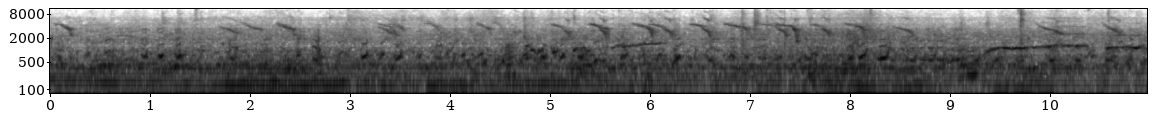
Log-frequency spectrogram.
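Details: Farm guinea pigs in cages producing many sharp downward-sliding squeaks in an irregular chorus, plus a few longer level whistled notes near the end, over a low steady hum.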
